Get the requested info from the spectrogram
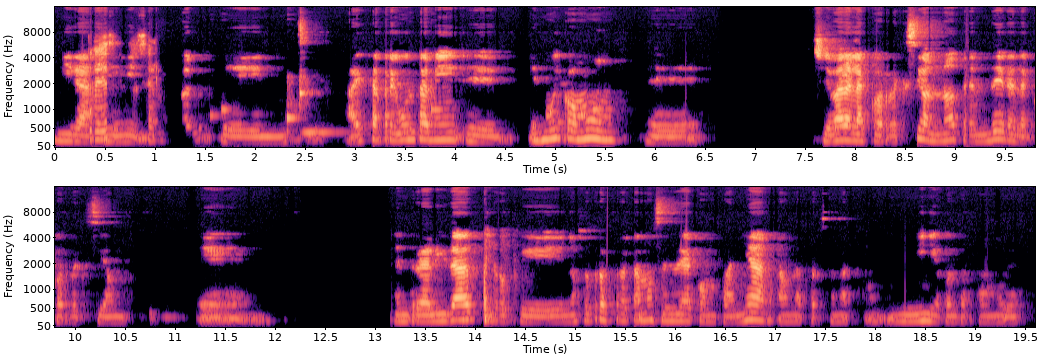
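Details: Adult speaker; normal fluent speech.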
